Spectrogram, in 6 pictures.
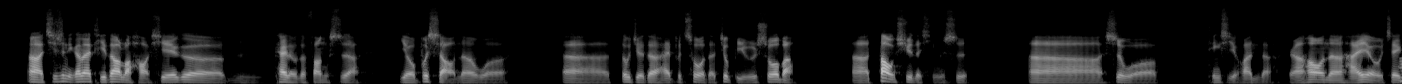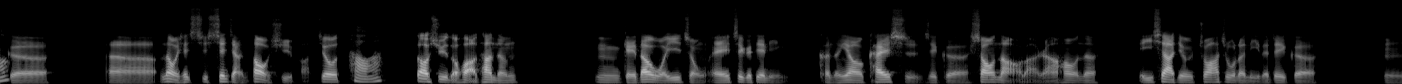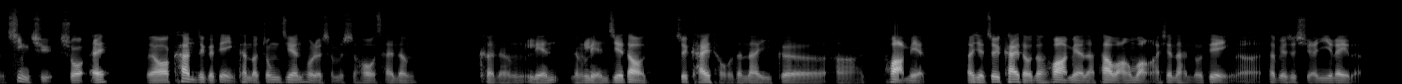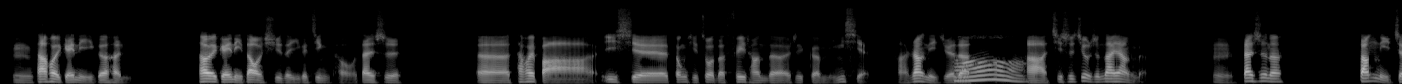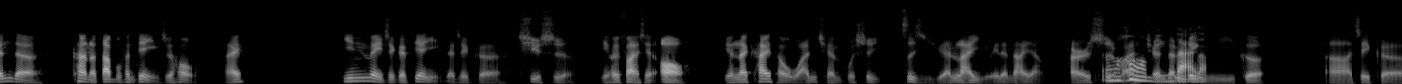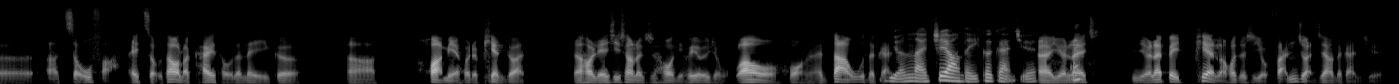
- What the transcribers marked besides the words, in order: other background noise; laughing while speaking: "哦"
- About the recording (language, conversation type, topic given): Chinese, podcast, 什么样的电影开头最能一下子吸引你？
